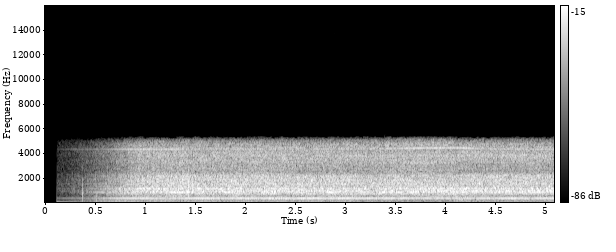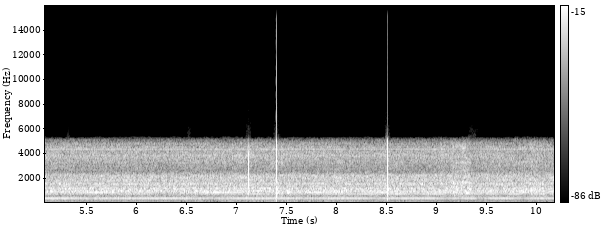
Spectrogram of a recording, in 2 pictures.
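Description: Steady buzzing of a disturbed colony of Africanized honey bees, with two sharp clicks late on.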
